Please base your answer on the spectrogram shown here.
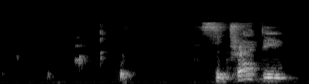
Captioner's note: marker squeaking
